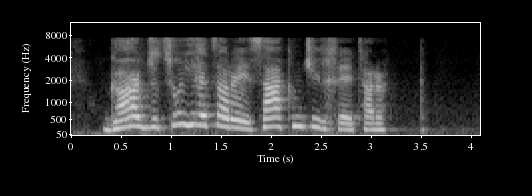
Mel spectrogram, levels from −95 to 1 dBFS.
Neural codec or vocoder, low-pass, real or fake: codec, 16 kHz, 1.1 kbps, Voila-Tokenizer; 7.2 kHz; fake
